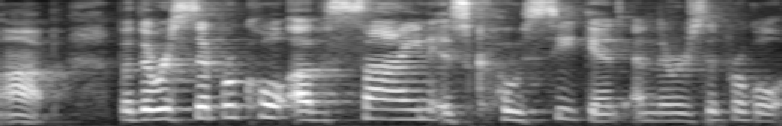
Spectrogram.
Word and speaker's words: sine: Sine, shortened to SIN, but you still pronounce it sine.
